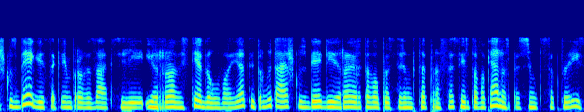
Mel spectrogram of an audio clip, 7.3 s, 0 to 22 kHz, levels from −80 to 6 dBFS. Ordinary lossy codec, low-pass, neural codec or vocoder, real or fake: MP3, 48 kbps; 5.4 kHz; codec, 44.1 kHz, 2.6 kbps, DAC; fake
